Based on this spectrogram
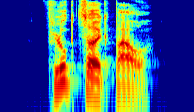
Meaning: aircraft manufacture
- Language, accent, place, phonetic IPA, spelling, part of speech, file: German, Germany, Berlin, [ˈfluːkt͡sɔɪ̯kˌbaʊ̯], Flugzeugbau, noun, De-Flugzeugbau.ogg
